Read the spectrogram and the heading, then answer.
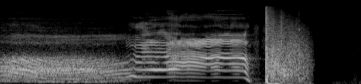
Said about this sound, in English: Was that a gun? You have a gun?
